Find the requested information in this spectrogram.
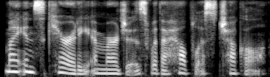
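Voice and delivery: ordinary talk, nothing marked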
